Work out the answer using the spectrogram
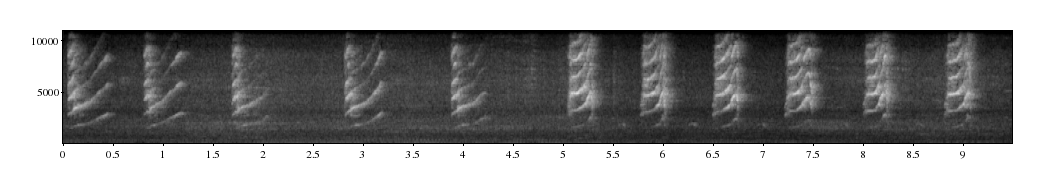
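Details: Sembur-type Long-tailed Shrike, a caged Indonesian songbird, keeps singing in desert-like heat. It repeats a short phrase of rising whistled slurs and sharp chips about every three-quarters of a second, growing louder toward the end.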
